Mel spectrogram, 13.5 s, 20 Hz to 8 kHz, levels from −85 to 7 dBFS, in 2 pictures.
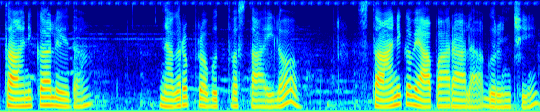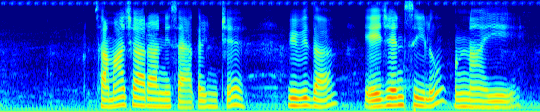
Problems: constant background noise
